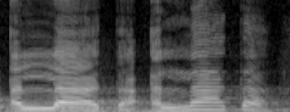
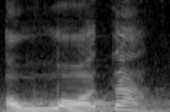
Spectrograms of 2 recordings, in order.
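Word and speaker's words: اللات: Orang sebut Al-Lata, orang tak sebut Allah ta.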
